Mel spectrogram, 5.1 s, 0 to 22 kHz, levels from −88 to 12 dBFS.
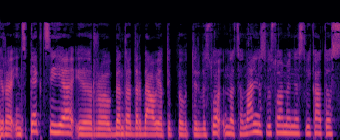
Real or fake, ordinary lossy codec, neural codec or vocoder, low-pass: fake; MP3, 48 kbps; vocoder, 44.1 kHz, 128 mel bands every 256 samples, BigVGAN v2; 14.4 kHz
